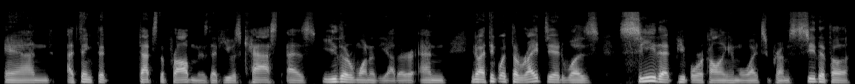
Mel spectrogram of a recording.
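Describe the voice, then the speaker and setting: An American man speaks as an interview guest in a fairly low voice. He explains himself earnestly and conversationally, often restarting his phrases. The recording is dry. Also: quick pace, few pauses, darkish tone, dry recording.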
